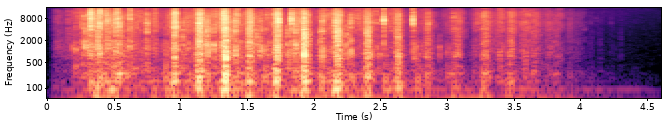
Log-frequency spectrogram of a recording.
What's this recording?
shake snack
shaking of closed chips bag, Recorded w/ m-audio NOVA condenser microphone.
bag, chips, doritos, envoltura, papas, shake, snack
